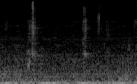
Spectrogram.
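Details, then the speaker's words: Twister T4 cannabis trimmer, stainless version, pre-run inspection with belt removed and blades spun by hand: light, even ticking with no growl or rumble, so the blade bearings spin freely and sound good. "it's been amazing free so they spin nice they spin smooth there's no growling or rumbling the bearings sound good"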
